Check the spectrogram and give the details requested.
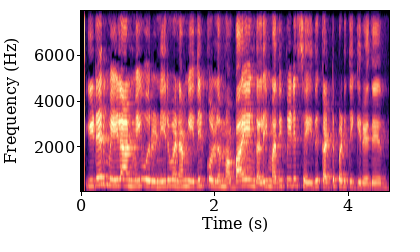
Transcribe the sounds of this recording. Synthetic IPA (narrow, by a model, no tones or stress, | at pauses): ɪɽɐɾmeːlaːɳmɐɪɔɾɯnɪɾɯʋɐnɐmɛðɪɾkɔɭːɯmɐbaːjɐŋɡɐɭɐɪmɐðɪpːiɽɯsɛjðɯkɐʈːɯpːɐɽɯt̪ːɯɣɪrɐðɯ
